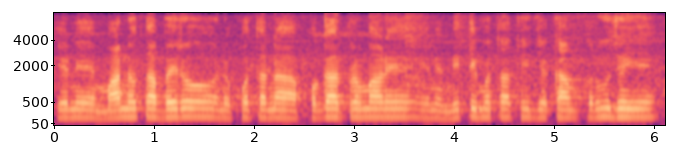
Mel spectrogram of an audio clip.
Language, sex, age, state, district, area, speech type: Gujarati, male, 45-60, Gujarat, Rajkot, rural, spontaneous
